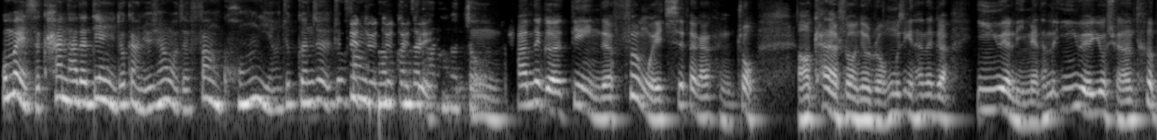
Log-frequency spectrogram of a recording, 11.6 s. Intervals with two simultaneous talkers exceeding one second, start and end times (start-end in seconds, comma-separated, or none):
3.5-4.9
